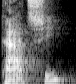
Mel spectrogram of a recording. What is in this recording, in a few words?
"taxi", es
